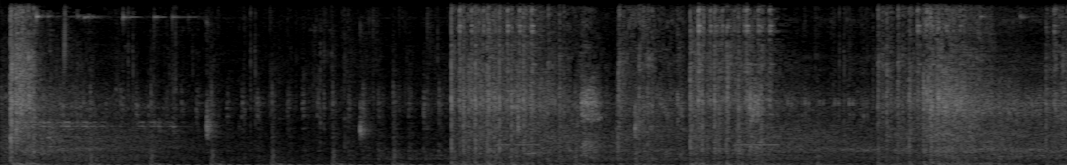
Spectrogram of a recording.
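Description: Automated turrets in the game GTFO firing in rapid, sustained bursts, a dense rattle of gunfire that runs without a break and grows louder partway through, with faint voices beneath.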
